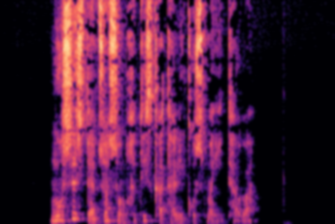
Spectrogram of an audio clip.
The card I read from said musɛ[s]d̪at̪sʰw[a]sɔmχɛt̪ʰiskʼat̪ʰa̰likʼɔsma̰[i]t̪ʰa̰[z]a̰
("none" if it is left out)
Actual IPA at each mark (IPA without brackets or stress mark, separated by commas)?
s, a, i, v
